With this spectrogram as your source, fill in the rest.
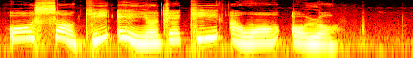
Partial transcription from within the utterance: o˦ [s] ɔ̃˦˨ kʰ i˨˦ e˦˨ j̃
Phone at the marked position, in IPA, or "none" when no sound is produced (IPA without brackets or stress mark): s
